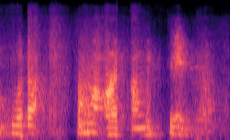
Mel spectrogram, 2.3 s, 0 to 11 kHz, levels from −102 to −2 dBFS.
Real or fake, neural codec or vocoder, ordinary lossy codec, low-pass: fake; codec, 44.1 kHz, 0.9 kbps, DAC; Opus, 16 kbps; 9.9 kHz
